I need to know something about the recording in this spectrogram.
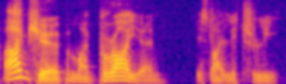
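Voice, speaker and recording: A man's voice: lowish voice, wildly swooping pitch, normal speed, vocal fry, no room sound, studio quality. A middle-aged Welsh man hosting a casual livestream, rambling and swearing as he greets viewers in the chat. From Wales. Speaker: livestream host. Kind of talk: casual live-chat banter.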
